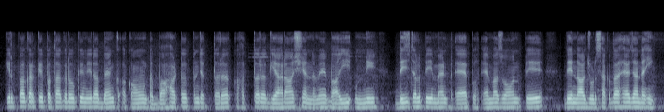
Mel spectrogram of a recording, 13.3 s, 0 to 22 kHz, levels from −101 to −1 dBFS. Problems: constant background noise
